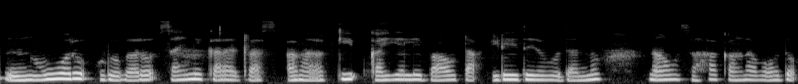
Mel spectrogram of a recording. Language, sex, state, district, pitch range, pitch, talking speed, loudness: Kannada, female, Karnataka, Bangalore, 200-225 Hz, 210 Hz, 85 wpm, -14 LUFS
